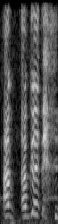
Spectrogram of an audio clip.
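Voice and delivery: nervous high refusal. Retold or imitated.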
